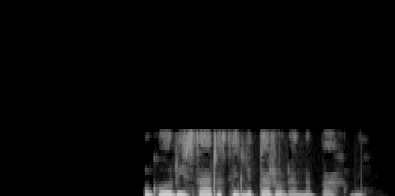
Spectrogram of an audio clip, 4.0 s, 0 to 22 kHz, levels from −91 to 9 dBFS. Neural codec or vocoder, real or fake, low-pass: none; real; 7.2 kHz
